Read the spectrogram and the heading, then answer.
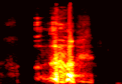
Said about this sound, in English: Like I'm sorry, guys. I've been muting my mic because I've been coughing because I woke up in the morning and then.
